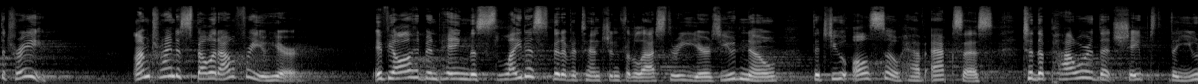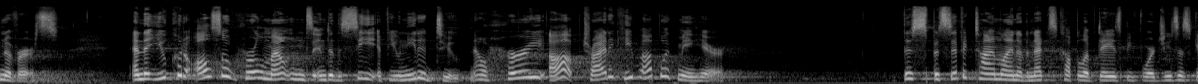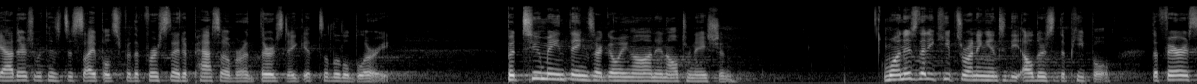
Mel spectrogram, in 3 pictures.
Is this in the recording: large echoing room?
yes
